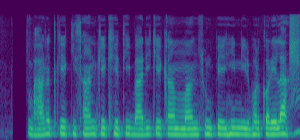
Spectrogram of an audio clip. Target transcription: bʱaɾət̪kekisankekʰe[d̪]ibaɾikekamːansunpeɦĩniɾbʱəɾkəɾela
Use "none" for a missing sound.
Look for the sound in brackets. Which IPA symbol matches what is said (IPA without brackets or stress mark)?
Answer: t̪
